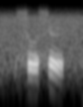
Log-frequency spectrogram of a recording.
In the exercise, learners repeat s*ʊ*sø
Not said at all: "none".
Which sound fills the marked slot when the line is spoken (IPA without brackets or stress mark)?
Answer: ʊ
